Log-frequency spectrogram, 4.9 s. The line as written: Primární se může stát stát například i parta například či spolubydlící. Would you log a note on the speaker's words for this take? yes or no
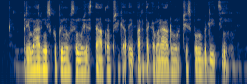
yes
